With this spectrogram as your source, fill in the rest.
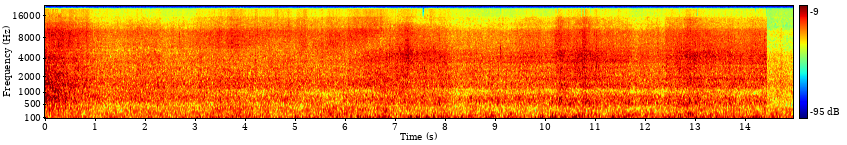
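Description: Waves wash against the Lake Superior shore near a small lighthouse, a steady broadband surf roar mixed with wind buffeting the microphone, continuous and fairly close with no talking.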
